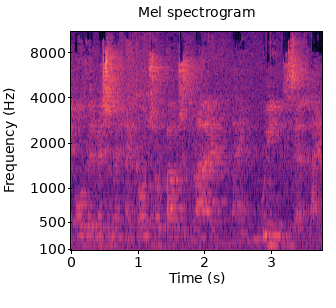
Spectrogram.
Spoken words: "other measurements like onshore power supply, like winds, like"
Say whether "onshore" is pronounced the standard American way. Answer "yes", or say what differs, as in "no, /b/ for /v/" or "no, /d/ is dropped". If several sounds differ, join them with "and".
no, /s/ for /ʃ/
